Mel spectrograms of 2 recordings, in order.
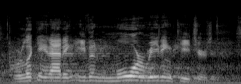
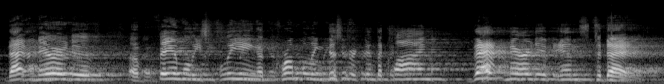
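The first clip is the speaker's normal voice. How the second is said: rousing speech; 3 semitones higher than usual. Acted. Rallying speech climax.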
